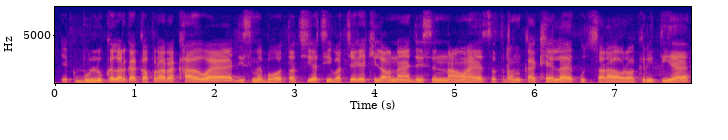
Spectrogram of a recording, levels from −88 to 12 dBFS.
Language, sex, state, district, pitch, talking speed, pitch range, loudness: Hindi, male, Bihar, Sitamarhi, 125 Hz, 190 wpm, 115-130 Hz, -15 LUFS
